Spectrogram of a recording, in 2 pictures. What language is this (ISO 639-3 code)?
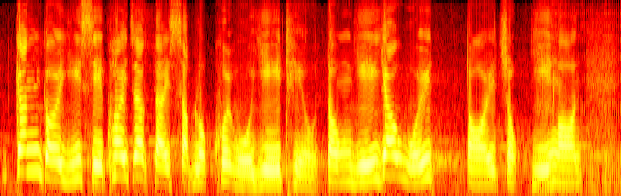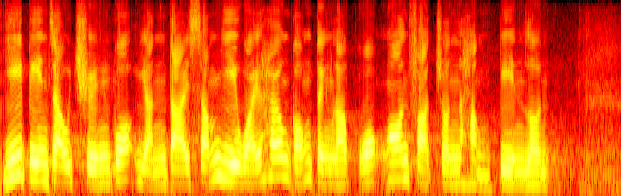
yue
